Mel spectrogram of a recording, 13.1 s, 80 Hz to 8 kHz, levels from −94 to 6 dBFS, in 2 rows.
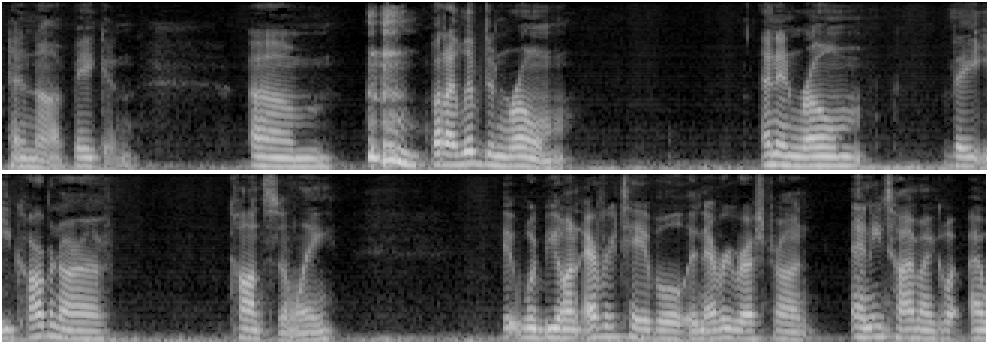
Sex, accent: female, American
